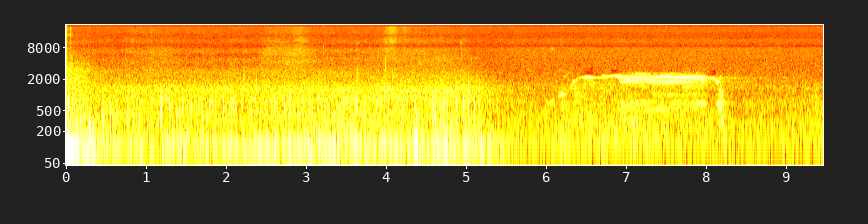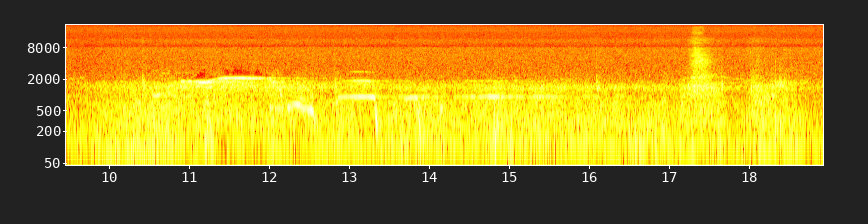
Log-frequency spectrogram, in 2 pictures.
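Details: Bull elk bugling to their harems in the distance at dawn on a cold 38°F Sunday morning in Rocky Mountain National Park, recorded on iPhone; two high, drawn-out whistled bugles, each about two seconds, after low rumbling background noise.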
